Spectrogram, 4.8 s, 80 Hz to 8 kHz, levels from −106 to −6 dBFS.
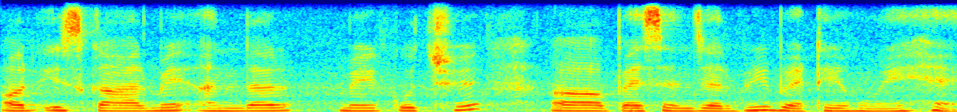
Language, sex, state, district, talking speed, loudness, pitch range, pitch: Hindi, female, Bihar, Purnia, 165 wpm, -24 LUFS, 190-220 Hz, 200 Hz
